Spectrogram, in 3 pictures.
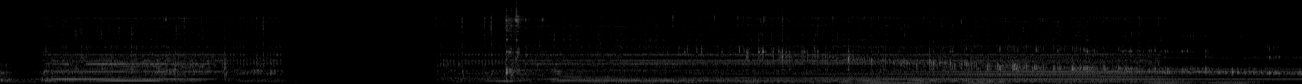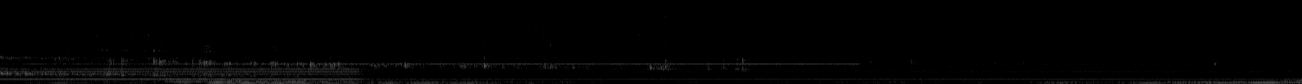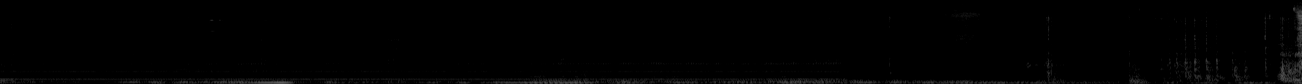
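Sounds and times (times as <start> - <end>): espresso machine pump humming: 0.4 - 2.4, 5.0 - 34.5
coffee pouring into cup: 5.0 - 23.1.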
